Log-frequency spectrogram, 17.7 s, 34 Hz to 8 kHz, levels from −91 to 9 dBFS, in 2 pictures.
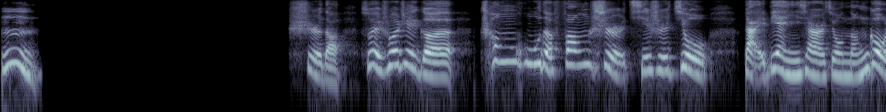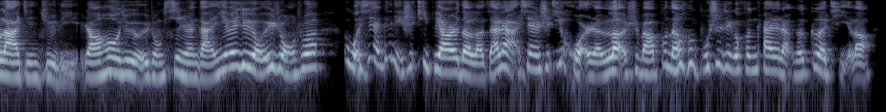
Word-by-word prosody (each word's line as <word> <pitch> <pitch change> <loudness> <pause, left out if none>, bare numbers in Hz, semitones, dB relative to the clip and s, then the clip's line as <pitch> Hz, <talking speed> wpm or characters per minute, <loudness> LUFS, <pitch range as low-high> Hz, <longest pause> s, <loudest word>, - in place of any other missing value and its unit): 嗯。 290 - -1 2.5
是 - - -3
的， - - -1 0.2
所 320 -1 0
以 275 - +5
说 330 +5 +4
这 320 -6 -1
个 195 -4 +6 0.2
称 400 -1 -4
呼 365 0 -2
的 310 -7 +6
方 340 +6 +1
式， 240 - +1
其 250 +1 -1
实 255 -1 -3
就 240 -6 +3 0.3
改 - - +5
变 270 -7 +2
一 210 - -1
下 215 -1 +2
儿， 190 -2 +3
就 205 0 -1
能 195 +7 -3
够 315 -7 +8
拉 195 -2 +6
近 185 -1 -10
距 180 0 -7
离， 75 -1 -15
然 190 +1 0
后 245 0 -1
就 220 - -5
有 205 - -2
一 - - -3
种 190 -1 -8
信 235 +2 -4
任 190 -1 -3
感。 175 +4 -2
因 285 - -1
为 315 +1 +3
就 330 - -1
有 230 -6 +2
一 305 - -1
种 210 -7 -2
说， 295 +4 0 0.2
我 305 -8 -2
现 430 - -7
在 350 - -3
跟 455 +6 -13
你 - - -10
是 290 +6 -11
一 335 - -5
边 280 -3 +3
儿 235 0 +5
的 215 -3 +2
了， 180 -1 -2
咱 - - 0
俩 315 - 0
现 295 -2 -4
在 270 - -3
是 295 - -9
一 365 +4 -11
伙 305 - -2
人 195 +1 -2
了， 255 +1 +5
是 260 - -13
吧？ 215 -2 -1
不 330 - -14
能 275 +6 +1
不 275 - -9
是 350 +3 -7
这 295 -2 -8
个 260 - -2
分 265 0 -8
开 265 -2 -1
的 250 - -4
两 215 -2 -6
个 205 +1 -6
个 240 +1 -3
体 225 - -14
了。 180 -2 -6
250 Hz, 270 characters per minute, -22 LUFS, 205-300 Hz, 2.5 s, 够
